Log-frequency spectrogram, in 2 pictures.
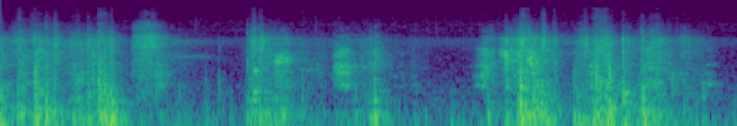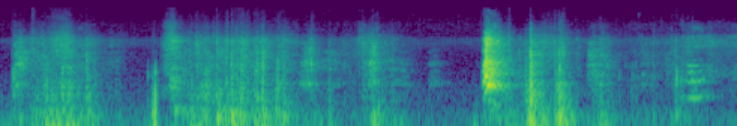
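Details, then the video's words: Boston Terrier named Toro doing zoomies and wanting to play, giving irregular short rough bursts of grunting and barking sounds separated by brief pauses, with one sharper, louder yelp-like bark near the end. "Boston Terrier doing zoomies wanting to play!"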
